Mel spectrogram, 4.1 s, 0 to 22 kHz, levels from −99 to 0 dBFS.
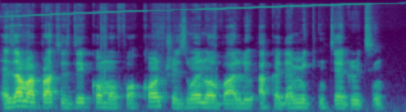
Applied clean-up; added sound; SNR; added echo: none; Camera; 17 dB; none.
